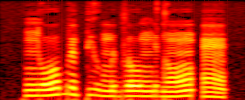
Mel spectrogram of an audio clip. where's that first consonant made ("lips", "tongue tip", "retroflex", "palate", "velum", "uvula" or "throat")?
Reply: palate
